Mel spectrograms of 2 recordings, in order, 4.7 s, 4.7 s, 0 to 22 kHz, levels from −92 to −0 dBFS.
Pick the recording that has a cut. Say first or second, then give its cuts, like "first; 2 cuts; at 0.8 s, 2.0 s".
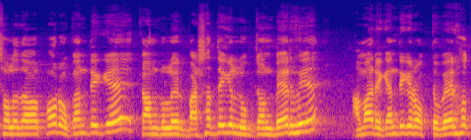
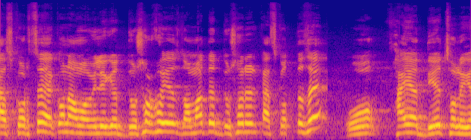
second; 1 cut; at 3.4 s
